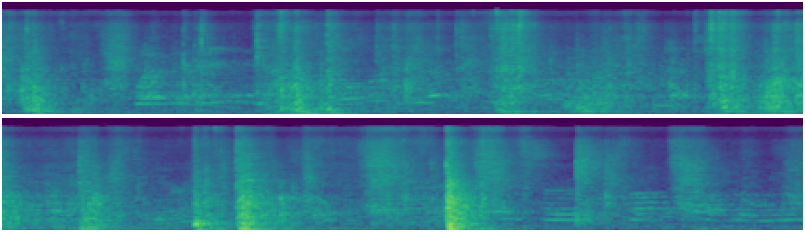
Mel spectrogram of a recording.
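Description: A refrigerator door opens and thumps shut.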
